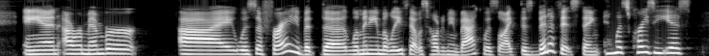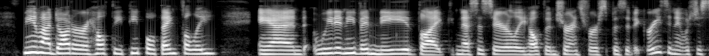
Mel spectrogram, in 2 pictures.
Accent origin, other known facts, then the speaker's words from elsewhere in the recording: Louisiana, United States; I came home to my hometown. I was living in a different city at the time.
